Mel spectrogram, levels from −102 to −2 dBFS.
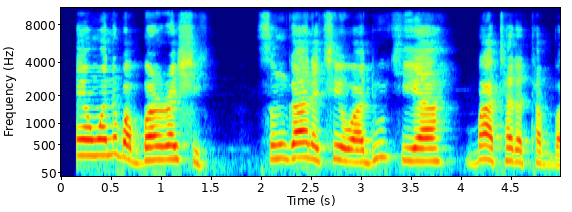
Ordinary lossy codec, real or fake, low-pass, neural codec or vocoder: none; real; 9.9 kHz; none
